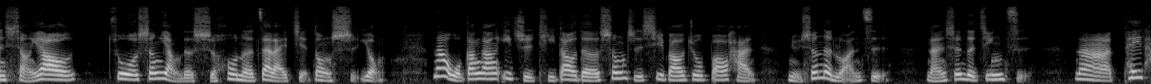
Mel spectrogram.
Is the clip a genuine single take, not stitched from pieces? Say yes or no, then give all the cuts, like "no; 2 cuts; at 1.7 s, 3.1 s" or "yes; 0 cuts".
yes; 0 cuts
